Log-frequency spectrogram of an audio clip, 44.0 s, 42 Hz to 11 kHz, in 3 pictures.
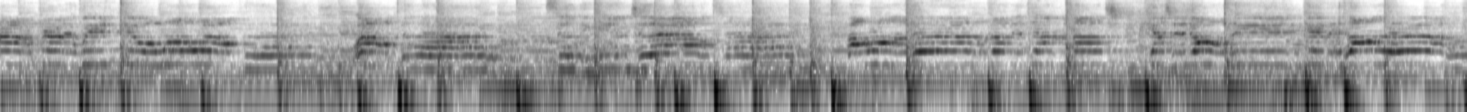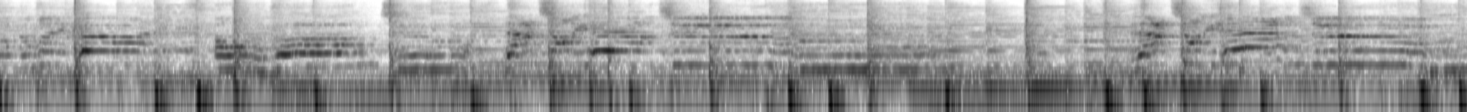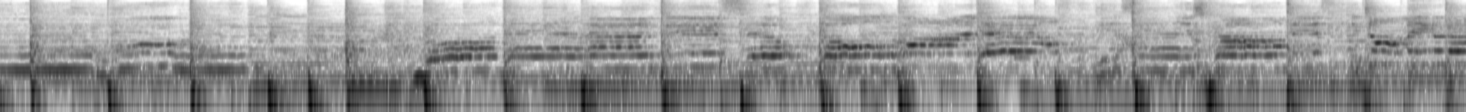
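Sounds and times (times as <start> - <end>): woman singing: 0.0 - 24.5, 25.9 - 32.2, 33.4 - 44.0
cajon beaten by hand: 0.0 - 44.0
strummed acoustic guitar: 0.0 - 44.0.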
